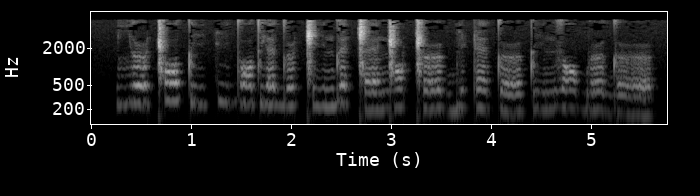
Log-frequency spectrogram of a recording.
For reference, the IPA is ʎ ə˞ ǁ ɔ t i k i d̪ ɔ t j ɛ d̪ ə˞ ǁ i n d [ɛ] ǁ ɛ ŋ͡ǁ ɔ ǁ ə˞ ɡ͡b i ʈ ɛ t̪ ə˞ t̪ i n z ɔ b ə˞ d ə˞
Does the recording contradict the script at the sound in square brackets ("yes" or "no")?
no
